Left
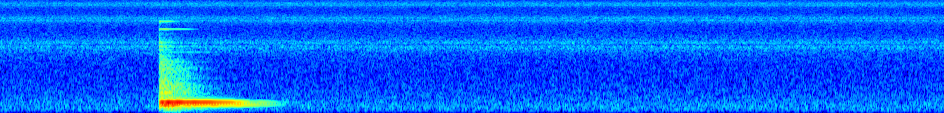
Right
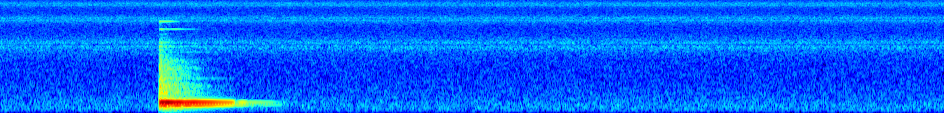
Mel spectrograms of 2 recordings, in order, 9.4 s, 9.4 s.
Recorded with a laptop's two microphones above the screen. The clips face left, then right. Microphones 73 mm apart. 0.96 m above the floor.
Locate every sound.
1.6 s a ringtone: 35° right (ahead or behind), 0.6 m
